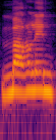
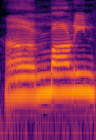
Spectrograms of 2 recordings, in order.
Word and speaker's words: Marlene: Donc la rumeur dit que la fenêtre était ouverte et que cette dame qui était d'origine américaine, Marlène Thomas, elle s'appelait Marlene Thomas, pour le prononcer à l'américaine, était là et qu'elle pendouillait comme ça.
